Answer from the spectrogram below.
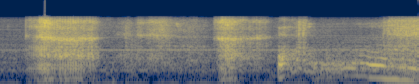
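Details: Loud rattling snores on the in-breath from a man (the recorder's dad), about three in six seconds, with quieter breathing between; snoring.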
